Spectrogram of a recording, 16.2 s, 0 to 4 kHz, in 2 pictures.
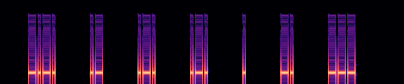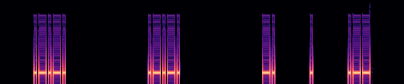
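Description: Morse code, heard as a keyed tone, about 25 wpm, spaced as for 10 wpm, 550 Hz. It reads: CARRENO <AR> <AR> NEW
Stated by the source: Morse code news headlines broadcast.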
